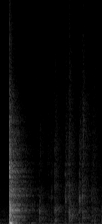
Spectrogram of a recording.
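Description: A single sharp thump a fraction of a second in, the loudest thing here, dying away quickly, followed by a few light clicks.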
